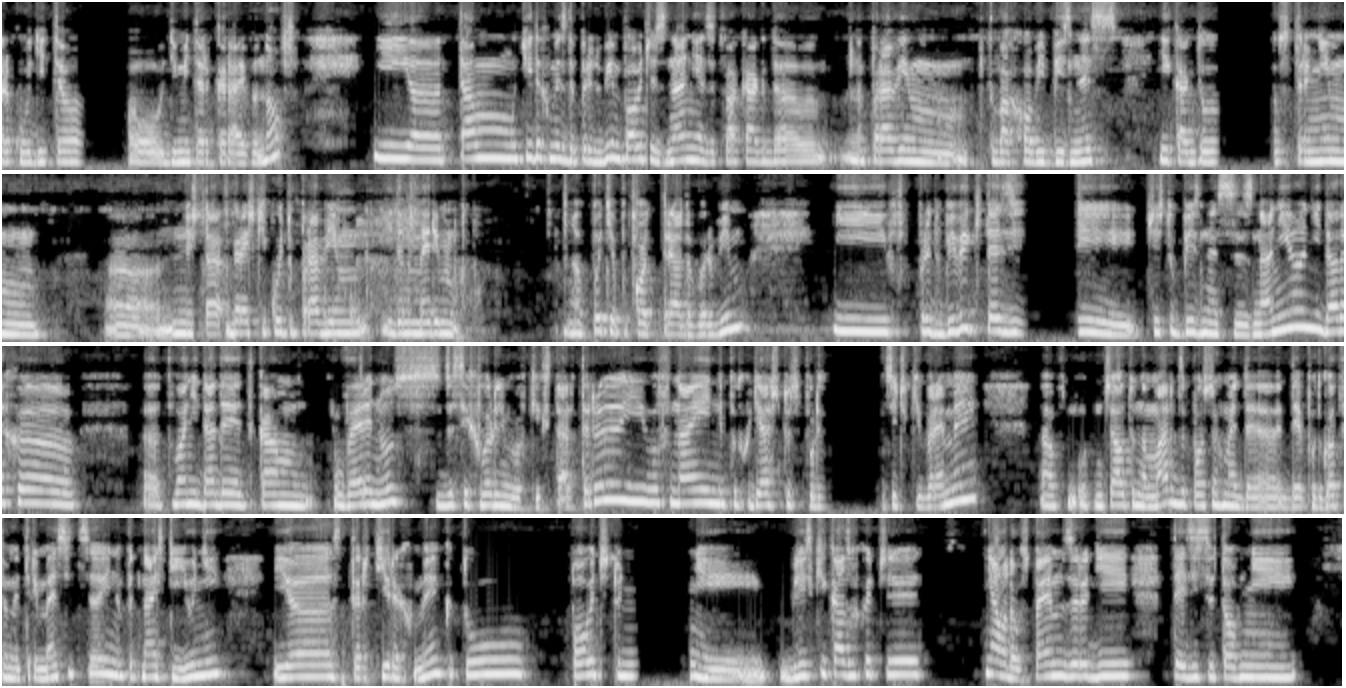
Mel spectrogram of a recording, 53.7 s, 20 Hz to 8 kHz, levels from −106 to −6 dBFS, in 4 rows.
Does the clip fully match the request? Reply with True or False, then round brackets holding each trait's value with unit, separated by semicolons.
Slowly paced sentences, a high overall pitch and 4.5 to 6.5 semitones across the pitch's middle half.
False (105 wpm; 205 Hz; 3.9 semitones)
